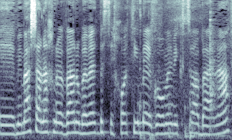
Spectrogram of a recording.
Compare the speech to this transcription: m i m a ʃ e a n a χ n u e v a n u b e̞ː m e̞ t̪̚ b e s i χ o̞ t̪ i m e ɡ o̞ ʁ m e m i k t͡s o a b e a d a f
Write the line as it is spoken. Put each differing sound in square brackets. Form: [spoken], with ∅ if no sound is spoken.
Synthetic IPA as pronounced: m i m a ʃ e a n a χ n u e v a n u b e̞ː m e̞ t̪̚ b e s i χ o̞ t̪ i m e ɡ o̞ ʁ m e m i k t͡s o a b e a [n] a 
